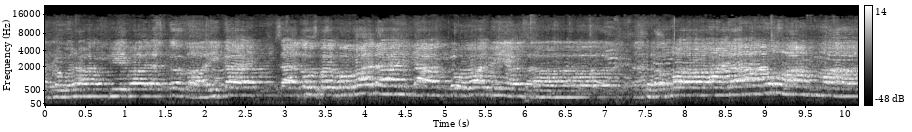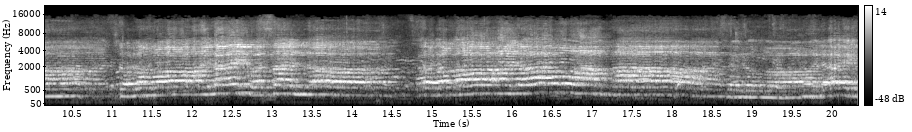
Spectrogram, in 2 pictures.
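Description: A group of young boys singing a song together into microphones, a melody of long held notes in phrases with short breaths between them.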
